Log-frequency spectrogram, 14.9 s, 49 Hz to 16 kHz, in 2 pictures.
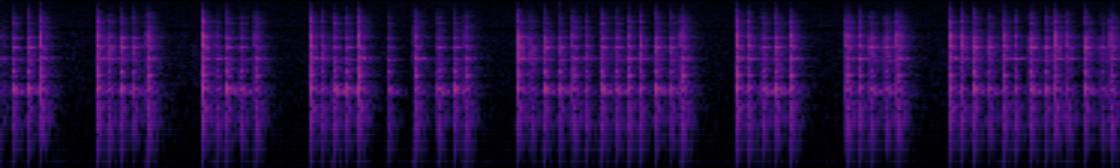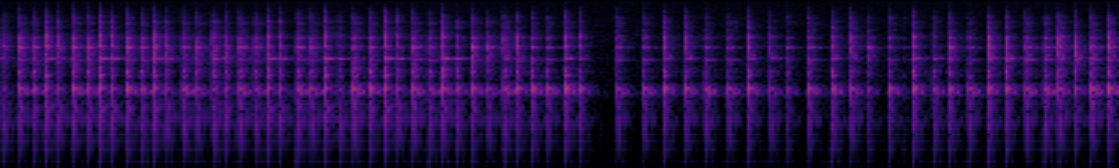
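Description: Two wooden drumsticks tap on a solid octagonal HQ practice pad with a dark rubber surface. Short bursts of dry, quick-decaying taps with a woody midrange knock around 750 Hz are separated by brief pauses. The taps then run into a long, fast continuous stream with one short break near the end.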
